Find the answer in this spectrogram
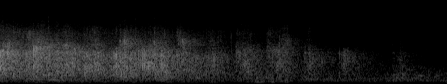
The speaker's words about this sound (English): let's give Jackie a round of applause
